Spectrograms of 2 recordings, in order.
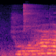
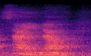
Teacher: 히읗 뒤에 모음이 왔을 때 히읗 탈락한다 · 히읗이 탈락하고 그 원래 남아있는 발음 있지, 받침, 그 받침이 뒤로 넘어가는 거야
